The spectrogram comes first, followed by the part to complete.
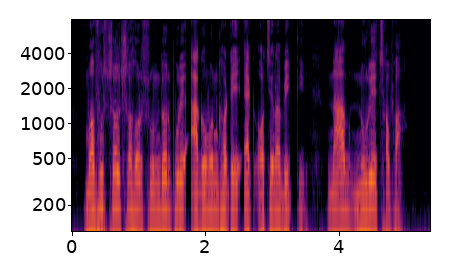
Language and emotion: Bengali, neutral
